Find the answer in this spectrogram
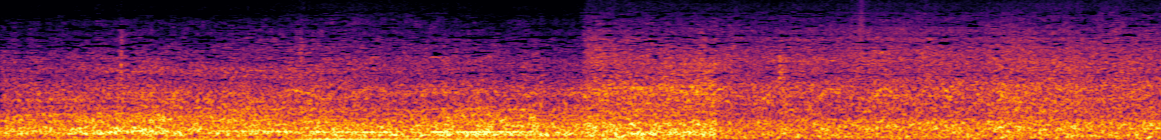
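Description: Steady rushing of surf with wind buffeting the microphone; the hiss changes character about halfway through.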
